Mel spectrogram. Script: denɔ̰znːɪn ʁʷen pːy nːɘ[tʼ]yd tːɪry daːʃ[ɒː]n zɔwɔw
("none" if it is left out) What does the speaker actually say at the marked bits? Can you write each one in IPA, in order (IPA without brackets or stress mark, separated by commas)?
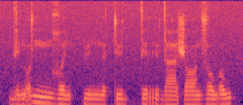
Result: tː, ɒː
